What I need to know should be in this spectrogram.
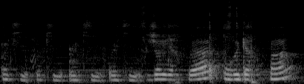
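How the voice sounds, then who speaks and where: A giggly young woman talks through an album unboxing in a casual, excited vlog voice. Her voice sits on the high side with a mellow, soft tone. The room is echoey and faint music plays behind her. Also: measured pace.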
